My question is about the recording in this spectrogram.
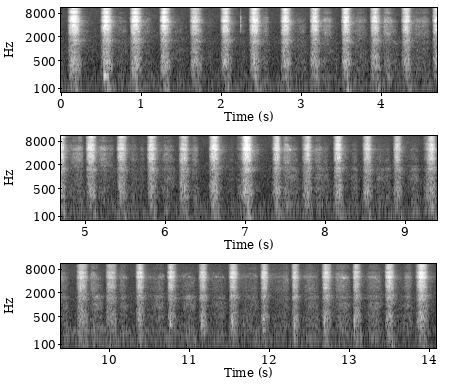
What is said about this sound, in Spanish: Vamos a inhalar. Y Kapalabhati.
